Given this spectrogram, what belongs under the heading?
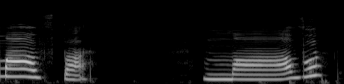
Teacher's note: двоскладове слово яке складається із п'яти звуків і наголос падає на перший склад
